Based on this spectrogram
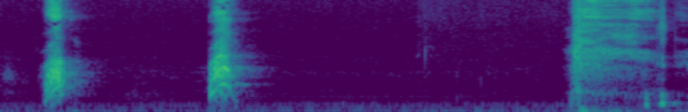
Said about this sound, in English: You know, his legs are kicking and he's sleeping and dreaming and barking. Sleep barking.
